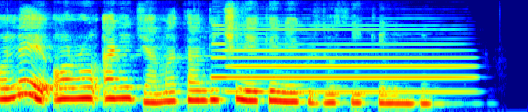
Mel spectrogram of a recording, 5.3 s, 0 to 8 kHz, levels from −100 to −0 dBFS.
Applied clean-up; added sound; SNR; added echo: none; Wind instrument, woodwind instrument; 11 dB; reverberation time 0.5 s.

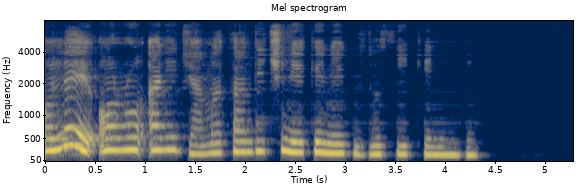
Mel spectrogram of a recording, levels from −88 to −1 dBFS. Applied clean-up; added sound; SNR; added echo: neural mask model DeepFilterNet 3.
